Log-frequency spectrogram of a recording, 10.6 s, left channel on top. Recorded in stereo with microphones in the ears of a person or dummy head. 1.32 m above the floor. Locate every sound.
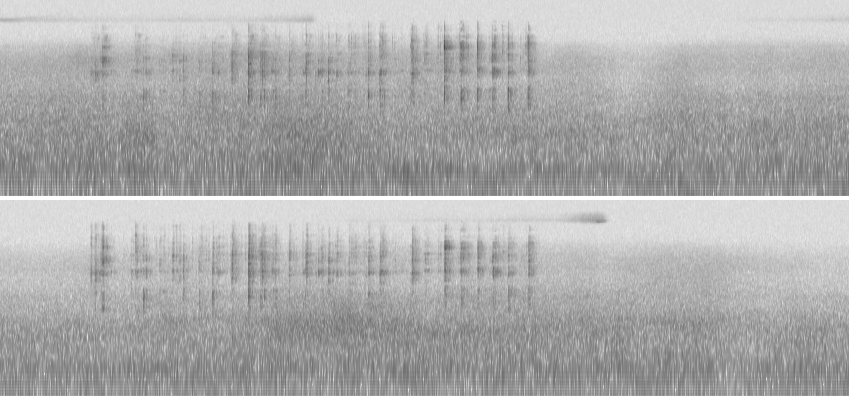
1.1 s keys jangling: 25° right (ahead or behind), 2.5 m; by 6.7 s 75° left (ahead or behind), 2.5 m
